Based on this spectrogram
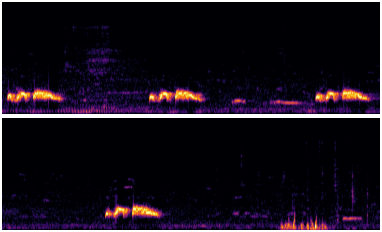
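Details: Local spotted dove, kept as a lure bird, giving soft, low cooing phrases about every three seconds. Each phrase is a short rolling burst followed by quieter trailing notes. Steady background hum, with a dull knock near the end.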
